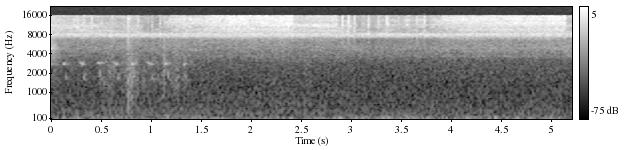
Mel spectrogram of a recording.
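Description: Insects in a grassy field making a steady, high-pitched hum, with a faint rapid chirping in the first second or so.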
